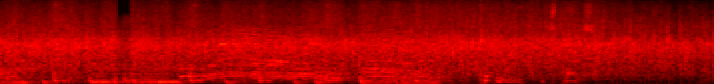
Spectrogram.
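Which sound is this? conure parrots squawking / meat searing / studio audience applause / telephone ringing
studio audience applause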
